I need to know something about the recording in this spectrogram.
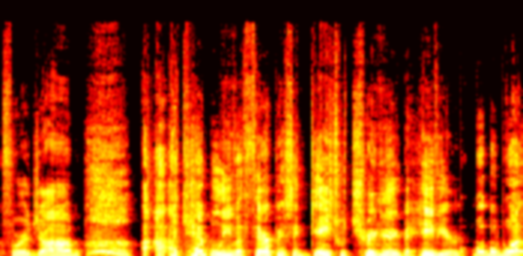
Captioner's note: gasps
